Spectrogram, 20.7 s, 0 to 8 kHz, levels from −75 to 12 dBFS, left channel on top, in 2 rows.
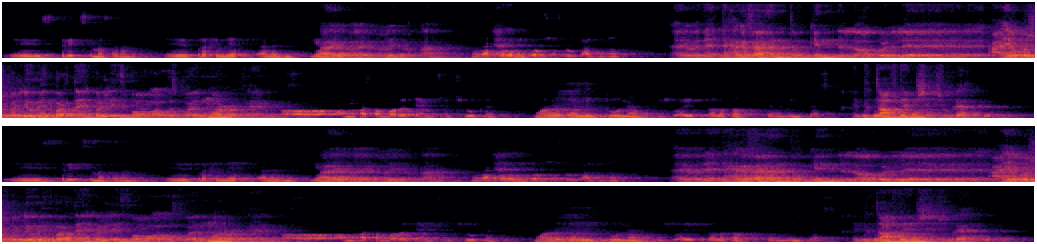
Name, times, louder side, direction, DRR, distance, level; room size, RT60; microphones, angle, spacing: voice 1, 0.1-3.4 3.8-4.0 4.7-6.3 13.1-15.3 15.6-18.5 18.9-19.5 20.1-20.2, left 3 dB, 70° left, 4 dB, 0.7 m, -24 dB
voice 2, 3.2-4.4 4.9-5.1 6.7-13.0 15.8-16.2 18.8-20.0, left 1 dB, 35° left, -2 dB, 3.1 m, -21 dB
15.5 x 10.5 x 4.2 m, 1.3 s
head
